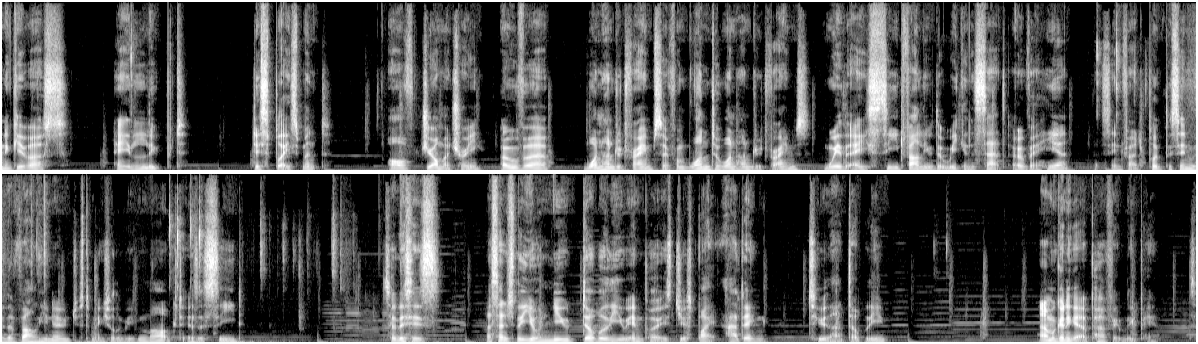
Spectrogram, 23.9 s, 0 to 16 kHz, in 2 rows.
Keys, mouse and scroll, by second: 1.1-2.8 drag, 2.8-6.1 middle drag, 10.8 click, 13.7 click, 13.8 F2, 14.8 shift+e.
